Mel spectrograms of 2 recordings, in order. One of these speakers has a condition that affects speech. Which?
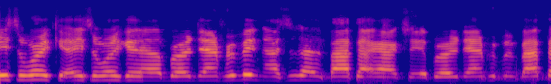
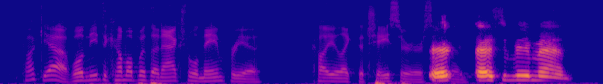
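The first: traumatic brain injury; car crash; walking and talking again; speaking sometimes difficult, must slow down.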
